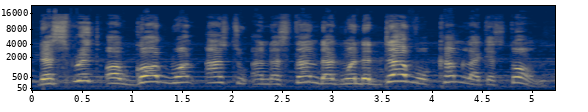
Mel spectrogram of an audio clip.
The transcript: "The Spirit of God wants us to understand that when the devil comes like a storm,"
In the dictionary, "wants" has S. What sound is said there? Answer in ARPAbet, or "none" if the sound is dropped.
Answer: none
